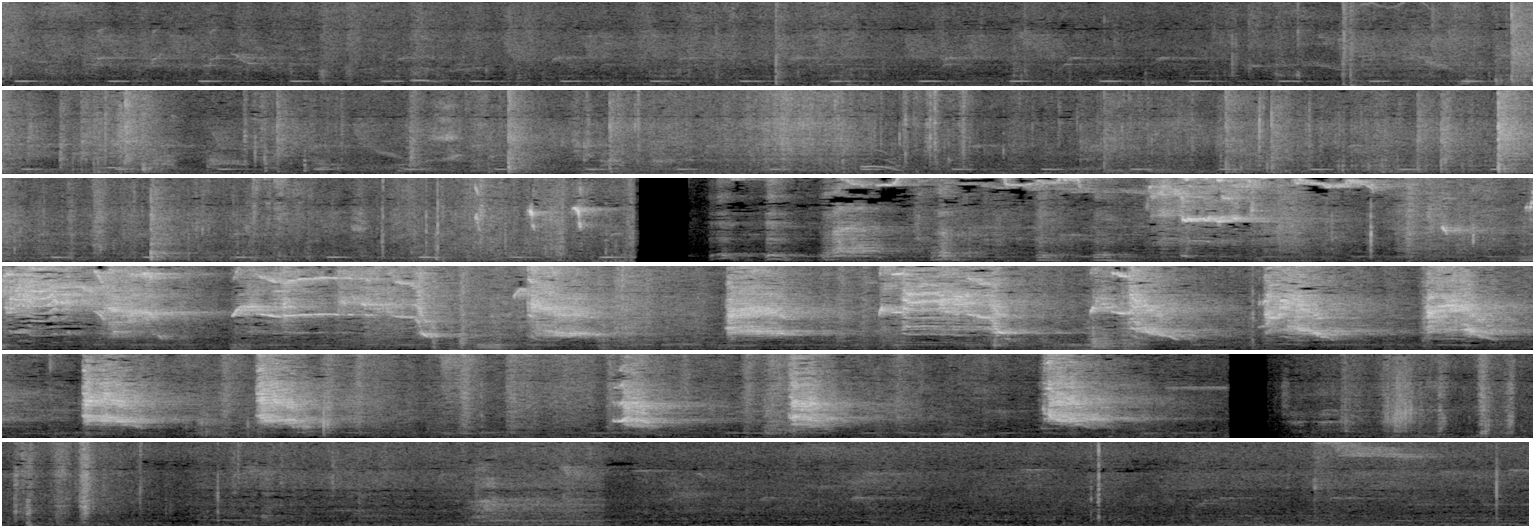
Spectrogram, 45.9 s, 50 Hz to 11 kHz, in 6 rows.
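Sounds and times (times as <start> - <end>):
rustles: 6.1 - 18.5, 21.1 - 29.4, 31.1 - 35.3
monkey screaming: 18.8 - 21.4.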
